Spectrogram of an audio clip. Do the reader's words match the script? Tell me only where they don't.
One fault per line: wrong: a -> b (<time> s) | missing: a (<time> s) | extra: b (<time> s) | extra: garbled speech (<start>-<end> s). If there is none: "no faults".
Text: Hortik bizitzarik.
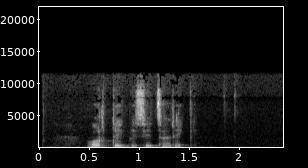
no faults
